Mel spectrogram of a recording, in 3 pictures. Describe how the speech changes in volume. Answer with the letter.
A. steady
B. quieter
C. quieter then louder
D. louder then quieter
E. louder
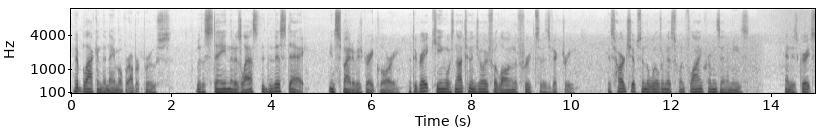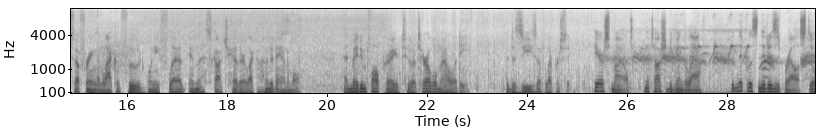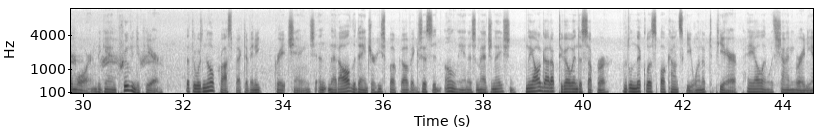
A.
